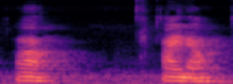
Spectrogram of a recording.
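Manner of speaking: ordinary talk, nothing marked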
